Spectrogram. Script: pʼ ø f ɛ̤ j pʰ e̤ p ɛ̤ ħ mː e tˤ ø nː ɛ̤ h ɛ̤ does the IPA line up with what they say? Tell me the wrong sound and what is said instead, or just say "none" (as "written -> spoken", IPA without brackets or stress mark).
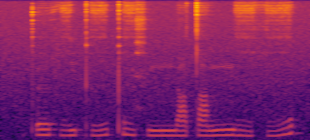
p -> pʼ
